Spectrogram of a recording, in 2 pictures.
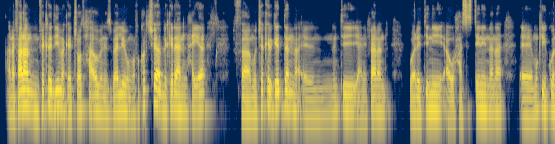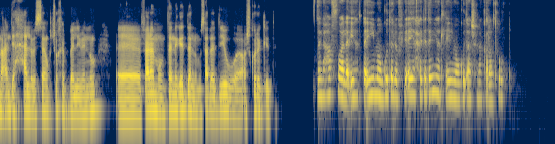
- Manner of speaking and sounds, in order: none
- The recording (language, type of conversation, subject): Arabic, advice, إزاي عدم وضوح الأولويات بيشتّت تركيزي في الشغل العميق؟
